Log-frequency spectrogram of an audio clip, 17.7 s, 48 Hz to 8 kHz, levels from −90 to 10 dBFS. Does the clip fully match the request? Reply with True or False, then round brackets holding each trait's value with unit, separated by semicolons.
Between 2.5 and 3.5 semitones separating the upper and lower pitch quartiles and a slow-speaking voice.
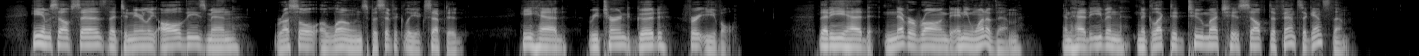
True (3.2 semitones; 130 wpm)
